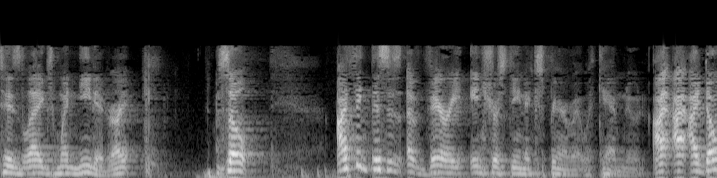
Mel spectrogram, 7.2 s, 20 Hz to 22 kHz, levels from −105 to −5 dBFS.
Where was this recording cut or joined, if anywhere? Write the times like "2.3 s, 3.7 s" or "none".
4.2 s

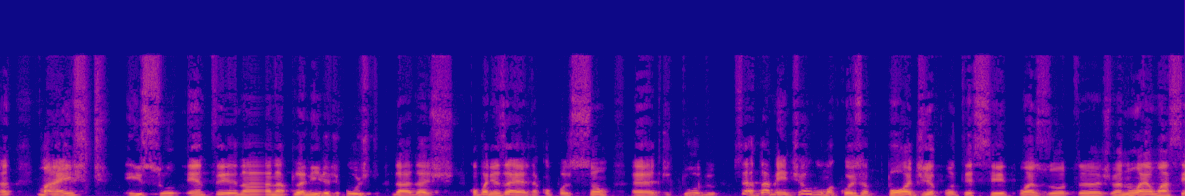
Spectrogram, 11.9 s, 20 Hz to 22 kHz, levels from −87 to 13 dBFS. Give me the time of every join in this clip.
3.9 s, 10.1 s

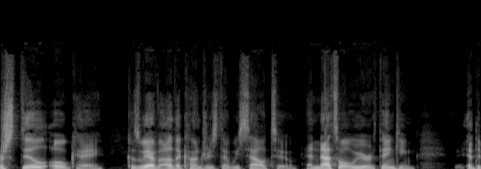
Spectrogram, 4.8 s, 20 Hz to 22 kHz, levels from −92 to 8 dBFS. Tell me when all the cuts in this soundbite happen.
1.1 s, 3.0 s

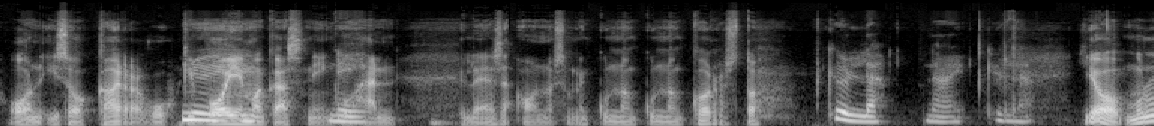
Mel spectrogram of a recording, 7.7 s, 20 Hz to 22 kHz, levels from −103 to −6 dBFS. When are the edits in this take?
1.2 s, 3.1 s, 4.3 s, 6.1 s, 6.5 s

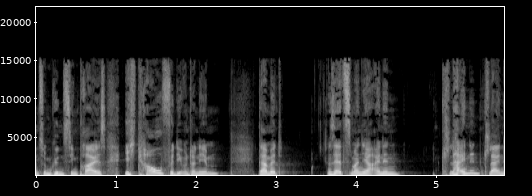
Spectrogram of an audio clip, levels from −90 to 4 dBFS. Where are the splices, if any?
none

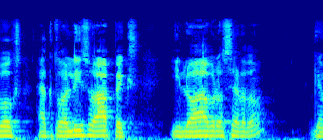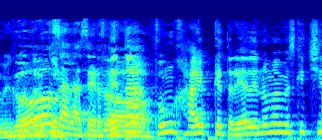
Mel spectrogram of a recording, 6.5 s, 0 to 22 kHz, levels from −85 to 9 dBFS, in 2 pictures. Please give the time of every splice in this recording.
none

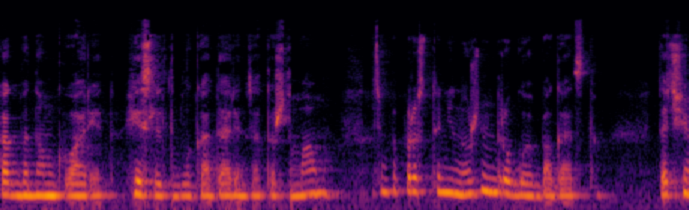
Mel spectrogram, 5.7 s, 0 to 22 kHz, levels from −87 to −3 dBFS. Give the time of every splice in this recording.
1.4 s, 2.4 s, 3.1 s

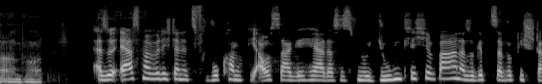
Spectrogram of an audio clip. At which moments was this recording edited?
2.0 s, 3.5 s

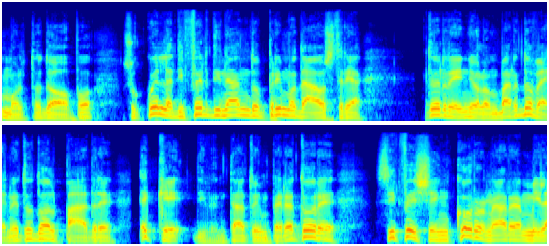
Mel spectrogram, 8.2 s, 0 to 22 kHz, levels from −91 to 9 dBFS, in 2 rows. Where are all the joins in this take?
3.2 s, 5.0 s

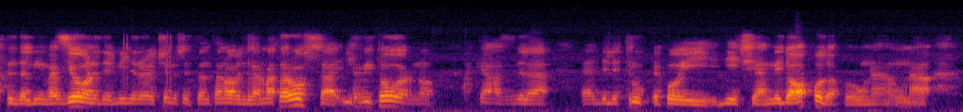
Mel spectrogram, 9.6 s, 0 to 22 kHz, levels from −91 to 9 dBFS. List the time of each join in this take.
none

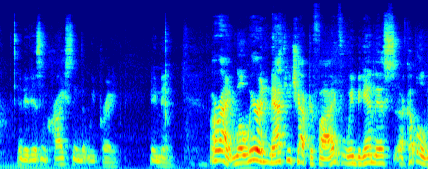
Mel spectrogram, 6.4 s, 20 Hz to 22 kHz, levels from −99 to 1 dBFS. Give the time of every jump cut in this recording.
none

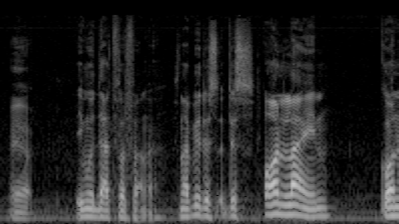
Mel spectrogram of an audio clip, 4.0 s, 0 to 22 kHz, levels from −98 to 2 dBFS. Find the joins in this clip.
1.7 s, 2.6 s

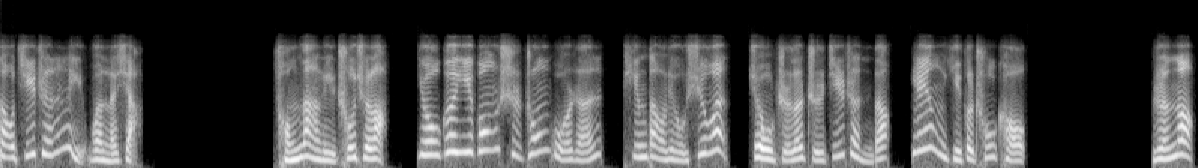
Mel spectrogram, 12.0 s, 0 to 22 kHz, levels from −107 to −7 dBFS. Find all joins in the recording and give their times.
4.0 s

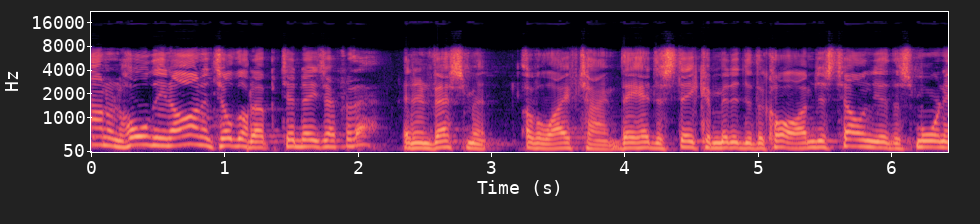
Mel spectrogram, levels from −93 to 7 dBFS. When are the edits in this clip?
1.2 s, 2.2 s

